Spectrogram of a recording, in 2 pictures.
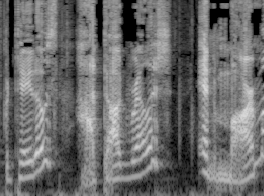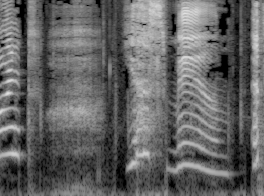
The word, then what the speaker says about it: Marmite: with lumpy mashed potatoes hot dog relish and marmite yes ma'am and it's pronounced mere might oh right we do horse puns and stuff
